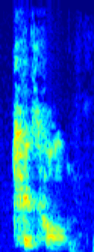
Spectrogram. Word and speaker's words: Chisholm: And Jazz Jizzle. – Yeah. – Is that how you say his name? – His name is Chisholm. – With a ch. Like a ch. Yeah. C-H.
